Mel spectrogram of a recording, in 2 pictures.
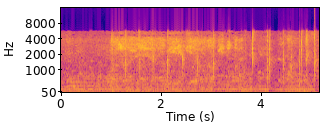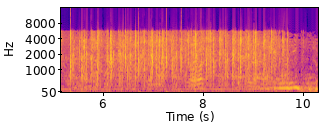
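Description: A small crowd claps and applauds.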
